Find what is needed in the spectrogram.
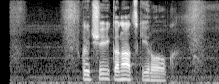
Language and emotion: Russian, sad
